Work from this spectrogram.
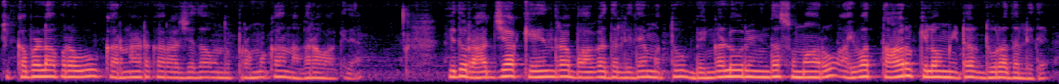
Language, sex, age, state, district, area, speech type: Kannada, male, 18-30, Karnataka, Chikkaballapur, rural, spontaneous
